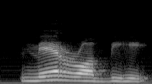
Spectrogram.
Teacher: یہ میم مشدہ یہ را مشدہ کے ساتھ جا کے ملے گا, اور کلیئر پڑھیں گے آواز کو میر ربی. یہ بھی ادغام ہے, یہ بھی ادغام ہے, حروف ینملون میں سے میم اور را.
